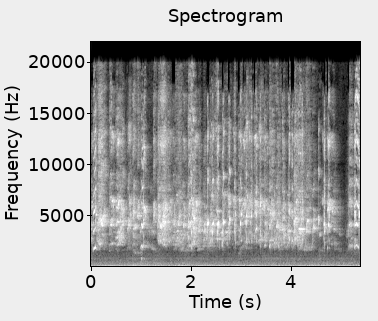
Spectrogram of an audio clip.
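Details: Rosy-faced and Fischer's lovebirds keeping up an almost continuous, buzzy, high twittering chatter with grating squawks that ends abruptly, over a faint hum.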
